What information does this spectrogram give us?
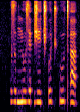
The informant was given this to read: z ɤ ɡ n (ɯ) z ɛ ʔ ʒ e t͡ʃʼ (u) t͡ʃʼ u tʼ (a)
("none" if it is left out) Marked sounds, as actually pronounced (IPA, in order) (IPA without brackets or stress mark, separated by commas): u, o, a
